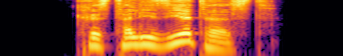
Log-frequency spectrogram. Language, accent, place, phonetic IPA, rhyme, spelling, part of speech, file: German, Germany, Berlin, [kʁɪstaliˈziːɐ̯təst], -iːɐ̯təst, kristallisiertest, verb, De-kristallisiertest.ogg
- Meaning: inflection of kristallisieren: 1. second-person singular preterite 2. second-person singular subjunctive II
